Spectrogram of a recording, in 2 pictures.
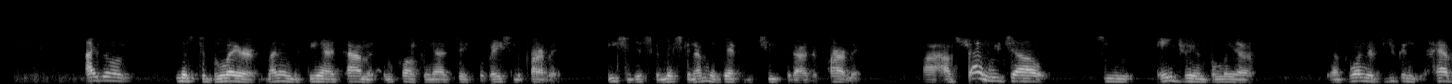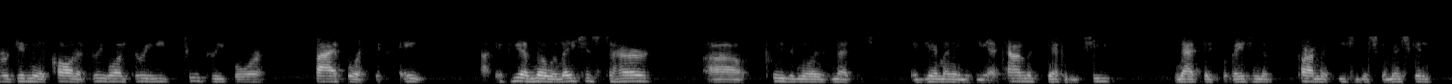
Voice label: Voicemail; to EX husband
